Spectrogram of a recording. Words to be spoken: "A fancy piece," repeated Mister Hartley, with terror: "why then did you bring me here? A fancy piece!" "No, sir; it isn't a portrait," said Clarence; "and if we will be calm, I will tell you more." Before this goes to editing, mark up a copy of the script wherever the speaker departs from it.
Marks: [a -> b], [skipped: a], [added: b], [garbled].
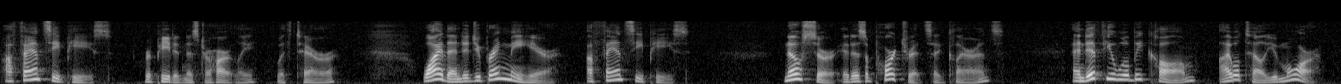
"A fancy piece," repeated Mister Hartley, with terror: "why then did you bring me here? A fancy piece!" "No, sir; it [isn't -> is] a portrait," said Clarence; "and if [we -> you] will be calm, I will tell you more."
